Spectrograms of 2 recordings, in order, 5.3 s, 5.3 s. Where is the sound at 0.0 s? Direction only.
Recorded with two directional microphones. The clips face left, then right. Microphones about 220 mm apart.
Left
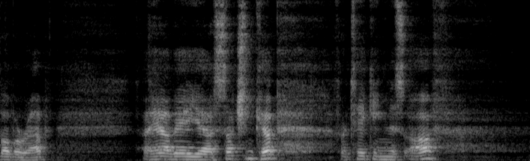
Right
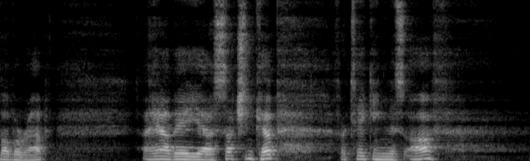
45° right (ahead or behind).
